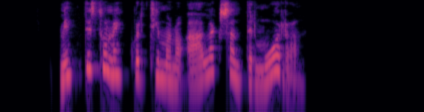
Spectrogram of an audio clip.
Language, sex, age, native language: Icelandic, female, 30-39, Icelandic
